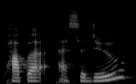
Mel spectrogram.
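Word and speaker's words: Paapa Essiedu: And then her husband, I think his name is pronounced Papa Asadu.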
